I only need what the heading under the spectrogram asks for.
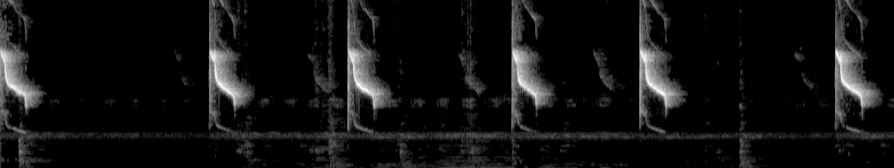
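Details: Female white-eye in breeding condition calling to the male: six sharp, high, downward-sliding chirps, each under half a second, spaced about one and a half seconds apart, with a faint low hum in between.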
